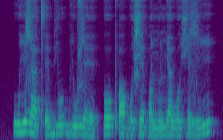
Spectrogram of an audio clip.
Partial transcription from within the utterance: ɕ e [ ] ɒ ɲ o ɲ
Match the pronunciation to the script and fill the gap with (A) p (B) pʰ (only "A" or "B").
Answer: A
